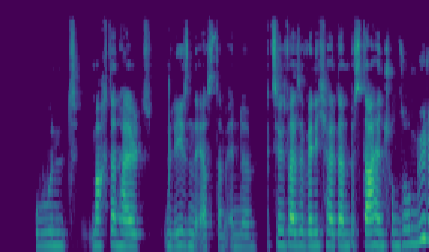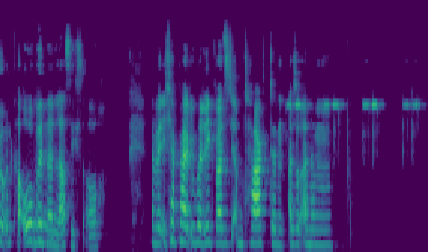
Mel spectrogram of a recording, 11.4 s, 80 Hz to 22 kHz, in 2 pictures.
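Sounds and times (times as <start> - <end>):
speech: 0.4 - 10.4
electronic alarm clock ringing: 9.5 - 11.4.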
